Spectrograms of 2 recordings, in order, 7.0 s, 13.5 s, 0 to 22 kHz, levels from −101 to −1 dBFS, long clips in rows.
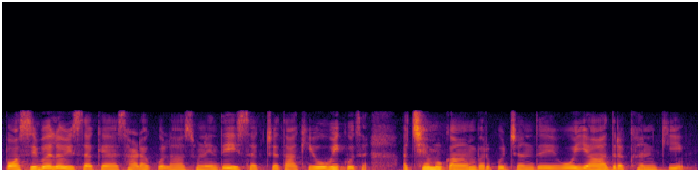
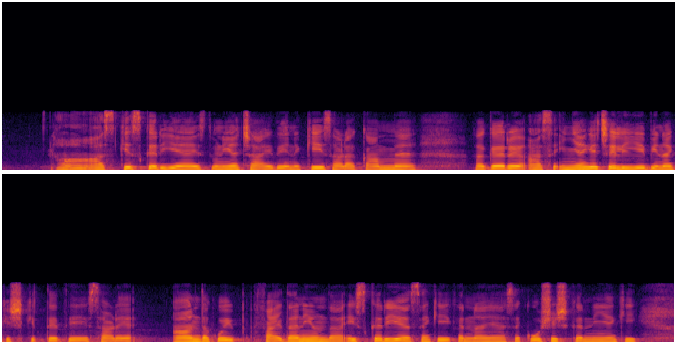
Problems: none marked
